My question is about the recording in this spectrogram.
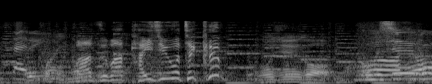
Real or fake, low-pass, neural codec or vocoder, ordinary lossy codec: real; none; none; none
